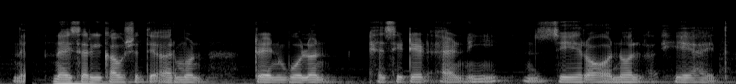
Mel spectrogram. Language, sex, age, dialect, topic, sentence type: Marathi, male, 25-30, Northern Konkan, agriculture, statement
